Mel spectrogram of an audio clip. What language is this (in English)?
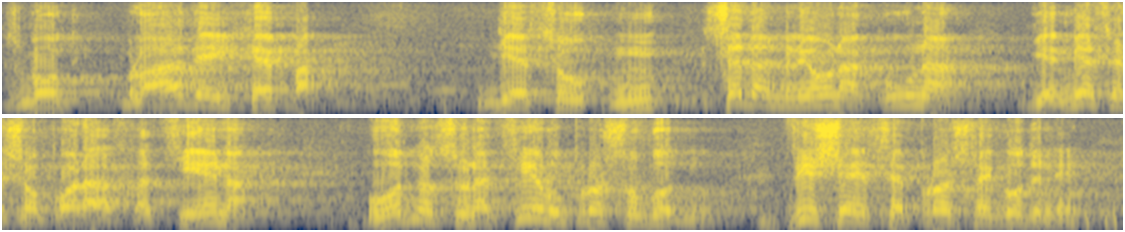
Croatian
